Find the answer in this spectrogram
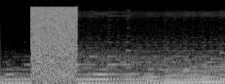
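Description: Slow synthesizer music with held notes, cut by a loud half-second burst of TV static a third of a second in, after which the music carries on.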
